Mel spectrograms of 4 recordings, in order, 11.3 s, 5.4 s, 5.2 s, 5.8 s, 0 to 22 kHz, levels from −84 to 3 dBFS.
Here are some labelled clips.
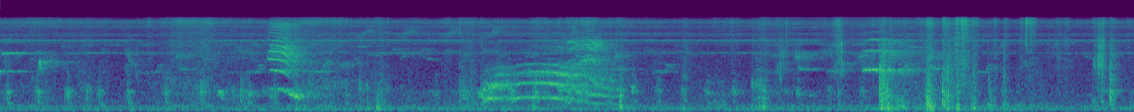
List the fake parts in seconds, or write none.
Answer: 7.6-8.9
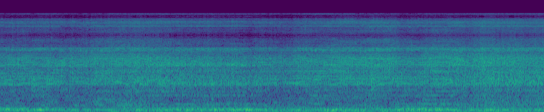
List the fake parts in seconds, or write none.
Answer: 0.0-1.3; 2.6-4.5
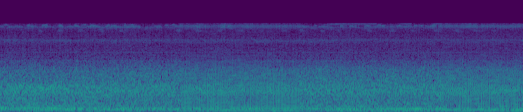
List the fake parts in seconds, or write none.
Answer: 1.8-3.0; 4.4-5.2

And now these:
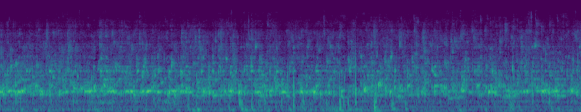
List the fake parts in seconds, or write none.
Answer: 2.6-5.8

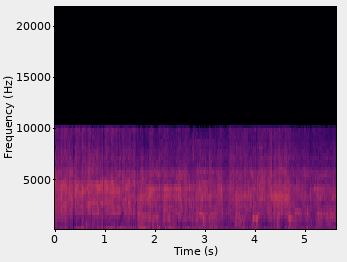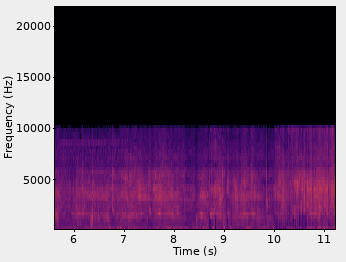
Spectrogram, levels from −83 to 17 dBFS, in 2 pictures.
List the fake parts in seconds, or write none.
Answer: 0.0-2.7; 3.2-5.7; 6.9-11.2

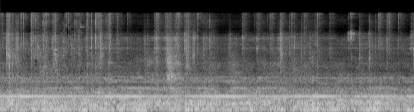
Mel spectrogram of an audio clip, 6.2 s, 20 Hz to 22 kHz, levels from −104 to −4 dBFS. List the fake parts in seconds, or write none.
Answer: 0.0-0.5; 1.3-6.2

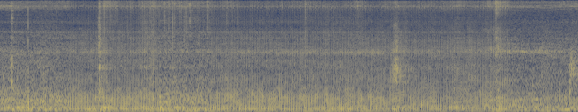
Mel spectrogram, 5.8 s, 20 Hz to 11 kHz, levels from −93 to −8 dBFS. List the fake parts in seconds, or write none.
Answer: 0.7-1.6; 2.1-5.1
